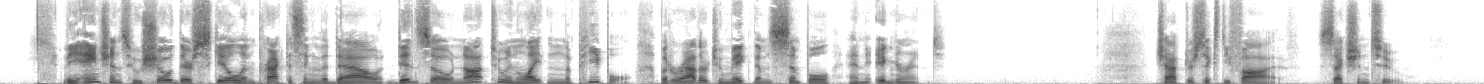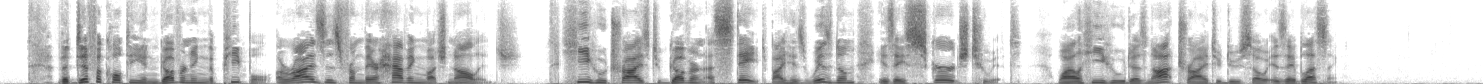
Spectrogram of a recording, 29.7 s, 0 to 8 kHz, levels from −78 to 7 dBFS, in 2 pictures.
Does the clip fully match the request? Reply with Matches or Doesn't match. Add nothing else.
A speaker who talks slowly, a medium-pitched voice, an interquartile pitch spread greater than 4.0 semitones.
Matches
